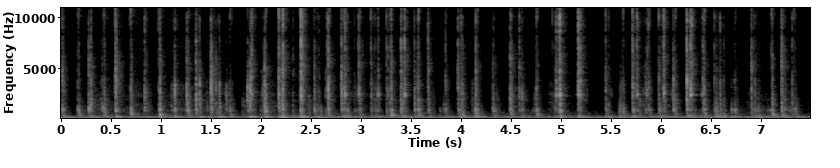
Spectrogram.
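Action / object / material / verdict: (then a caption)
tap / plastic computer keyboard / plastic / none. Fingertips and long nails of both hands type rapidly on a black plastic computer keyboard. The result is a dense, steady run of short, bright plastic clicks over a constant low hum.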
